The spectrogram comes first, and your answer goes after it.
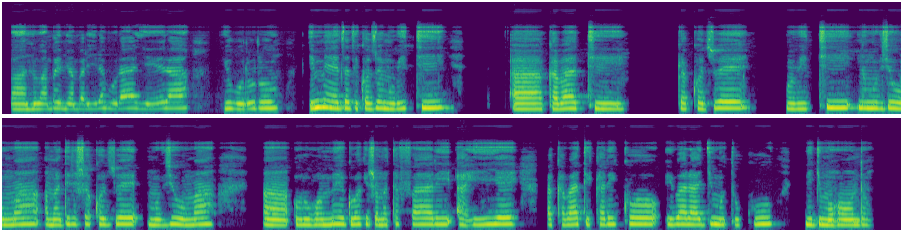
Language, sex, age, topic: Rundi, female, 36-49, education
